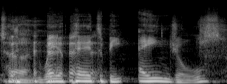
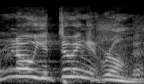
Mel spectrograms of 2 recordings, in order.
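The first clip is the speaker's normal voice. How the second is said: put-on very high, cross, angry child voice. Retelling a child scolding a parent during pretend play: imitating an angry child. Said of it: "he'd get really angry with me".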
